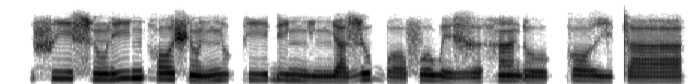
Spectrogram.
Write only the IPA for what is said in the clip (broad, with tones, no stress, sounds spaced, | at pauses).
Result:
f iː˧ s ũ˧ ɾ iː˦ ŋ h ɔ˧ ʃ ɔ̃˨ ɲ o˧ k iː˧ ɗ i˧ ɲ i˨ ɲ a˨ z u˦ ɓ ɔ˨ f o˦ w e˨ ɣ ə˨ h ã˦ ɗ oː˧ k ɔ˦ ɣ i˧ t aː˦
